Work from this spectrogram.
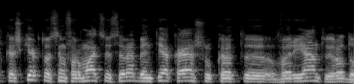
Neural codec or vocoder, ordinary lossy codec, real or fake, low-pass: none; Opus, 64 kbps; real; 14.4 kHz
